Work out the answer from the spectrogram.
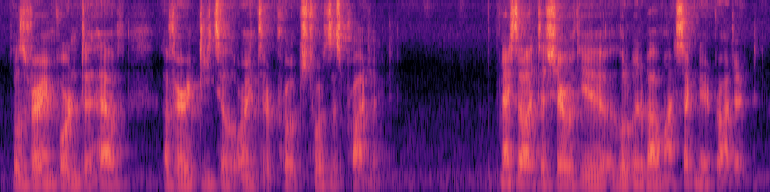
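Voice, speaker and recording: A man's voice: mid-range voice, slight background noise. A young man presenting his internship work in a scripted video, explaining things to viewers directly in an upbeat, friendly way. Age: young adult.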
